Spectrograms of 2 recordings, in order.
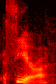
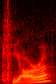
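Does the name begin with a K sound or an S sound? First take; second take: S sound; K sound. First: The name begins with an S sound. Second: The name begins with a K sound. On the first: This is the everyday Canadian way she uses. "is how I go by" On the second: This is the original European way of saying it. "supposed to be like something more close to Kiara"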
